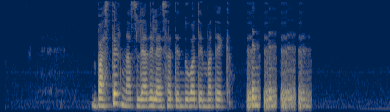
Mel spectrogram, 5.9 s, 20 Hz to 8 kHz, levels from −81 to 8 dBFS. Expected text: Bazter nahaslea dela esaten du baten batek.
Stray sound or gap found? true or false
true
